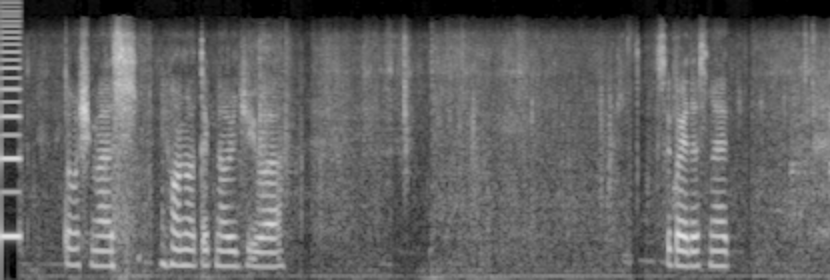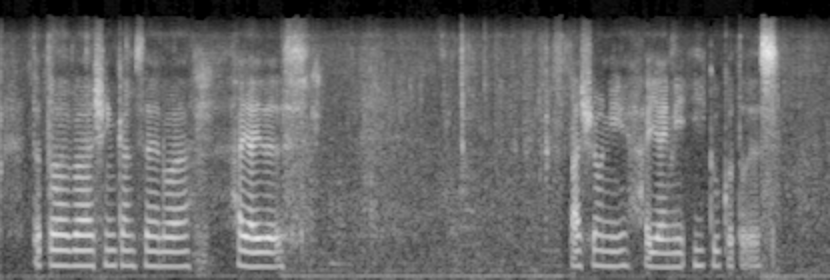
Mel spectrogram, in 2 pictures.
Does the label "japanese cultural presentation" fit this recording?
Yes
